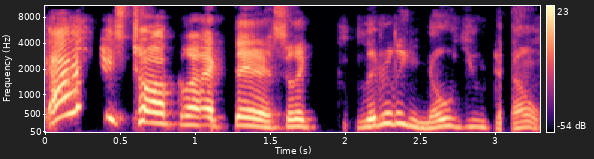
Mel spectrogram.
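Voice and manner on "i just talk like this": loud, swooping, sing-song put-on Boston accent. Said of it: "And she's like".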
